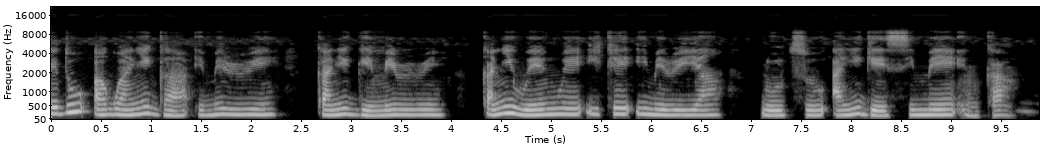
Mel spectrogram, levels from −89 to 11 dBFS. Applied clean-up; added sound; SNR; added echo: none; none; none; none.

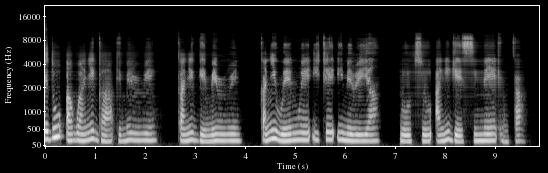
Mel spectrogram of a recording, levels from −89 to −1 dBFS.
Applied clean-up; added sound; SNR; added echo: neural mask model DeepFilterNet 3.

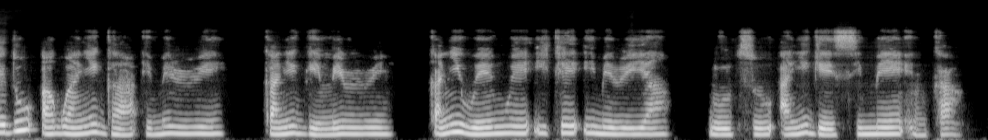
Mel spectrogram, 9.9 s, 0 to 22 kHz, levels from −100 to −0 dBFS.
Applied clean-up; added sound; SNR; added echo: neural mask model Resemble Enhance denoiser.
